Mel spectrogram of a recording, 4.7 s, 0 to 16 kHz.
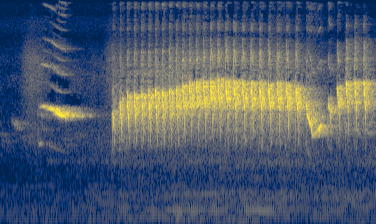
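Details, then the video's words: A kapas tembak bird gives a drawn-out whistled note, then a loud, steady, rapid buzzy 'tembakan' trill of about three seconds with a dip in pitch near the end. It is a lure song for training birds. "PANCINGAN BURUNG KAPAS TEMBAK GACOR FULL TEMBAKAN TERBAIK 2025"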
